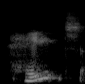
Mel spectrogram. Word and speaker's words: Haidt: It's called The Anxious Generation, and it's by Jonathan Haidt, I believe you pronounce it. It's Haidt.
